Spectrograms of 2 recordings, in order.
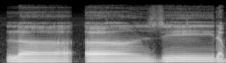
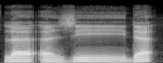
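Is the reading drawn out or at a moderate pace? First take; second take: drawn out; moderate. First: It is read very slowly and drawn out. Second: It is read calmly at a moderate pace. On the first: The speaker calls it wrong. "tapi bukan pelan la azida, bukan begitu ya" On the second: The speaker calls it right. "pelan di sini jangan terburu-buru"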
